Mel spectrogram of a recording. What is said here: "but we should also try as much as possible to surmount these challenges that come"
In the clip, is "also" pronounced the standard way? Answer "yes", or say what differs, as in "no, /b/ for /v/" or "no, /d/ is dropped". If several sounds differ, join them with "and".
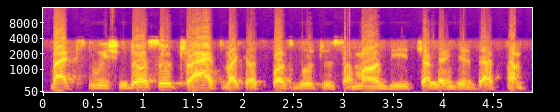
yes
